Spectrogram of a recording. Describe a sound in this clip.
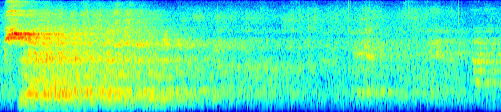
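A crowd cheers and shouts in a large echoing hall, then quiets down.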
